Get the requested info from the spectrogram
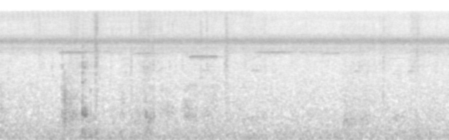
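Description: Steady high-pitched chorus of insects, with a few brief faint scuffling sounds and a sharp knock about a second in.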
